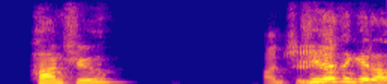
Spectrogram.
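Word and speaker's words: Han Xu: How do you pronounce her name? Hanshu.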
